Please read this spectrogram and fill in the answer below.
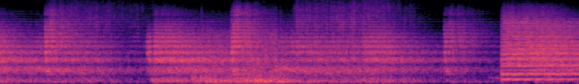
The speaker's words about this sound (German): Der Spannungssoundeffekt gerade. Das sind gerade die Explosionen. Ja, ja, die sich anhören wie eine große Schlacht um die Erde, ja.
